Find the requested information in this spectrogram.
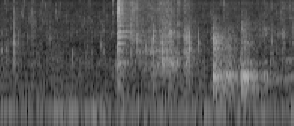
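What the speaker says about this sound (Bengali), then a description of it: "এবার নাড়িয়ে নেব।" Chicken curry stirred in a pan, with a spoon scraping and clattering against the metal in a few distinct strokes over a soft sizzle.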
